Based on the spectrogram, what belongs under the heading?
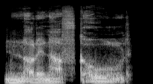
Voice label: Insufficient Funds, en US; Diablo III; озвучка некроманта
